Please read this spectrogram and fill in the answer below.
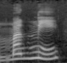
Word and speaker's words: maní: Por ejemplo, en la palabra maní, la sílaba ma es la sílaba átona. Y en la sílaba ni sería la sílaba tónica.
